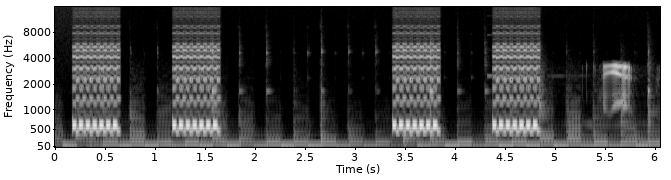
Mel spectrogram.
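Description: A telephone ringtone announces an incoming call: four loud, bright electronic ringing bursts at a regular, evenly spaced rhythm, each cut off cleanly, with no talking.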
